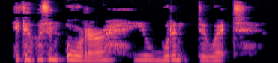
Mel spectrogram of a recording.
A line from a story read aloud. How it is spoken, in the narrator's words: Arthur sighs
